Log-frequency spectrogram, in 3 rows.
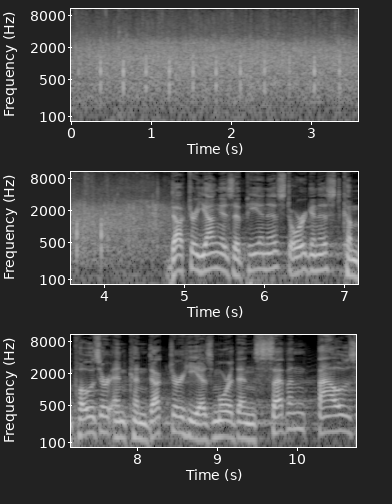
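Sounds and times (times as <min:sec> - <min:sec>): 
audience applauding to welcome a guest: 0:00.0 - 0:04.8
sharp individual claps: 0:00.0 - 0:04.8
speech: 0:04.8 - 0:10.7.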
